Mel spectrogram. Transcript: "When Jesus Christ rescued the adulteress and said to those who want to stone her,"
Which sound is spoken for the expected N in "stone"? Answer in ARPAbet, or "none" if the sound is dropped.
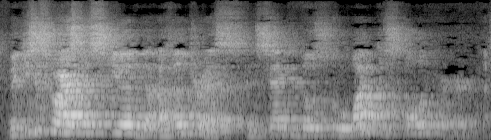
L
